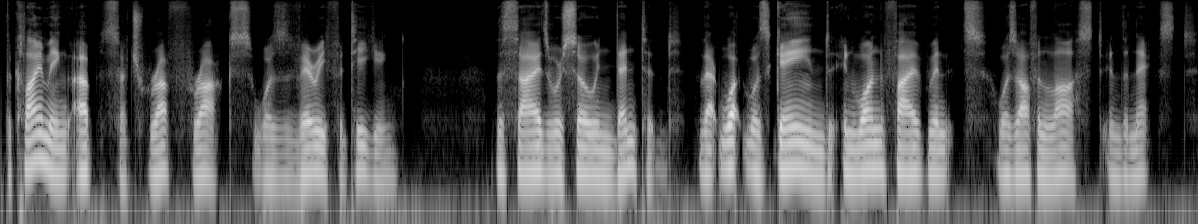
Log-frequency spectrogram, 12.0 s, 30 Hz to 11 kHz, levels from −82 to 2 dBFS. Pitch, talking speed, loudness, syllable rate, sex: 110 Hz, 140 wpm, -20 LUFS, 3.9 syllables/s, male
